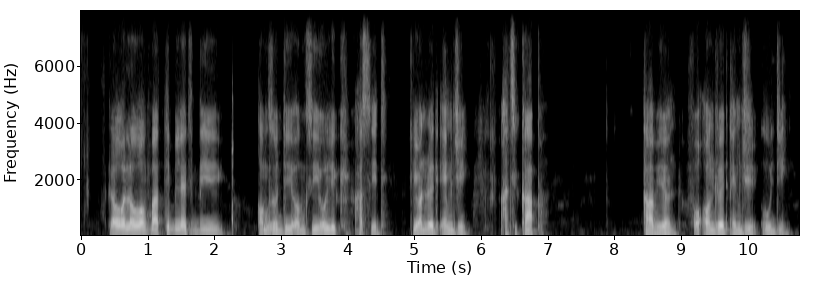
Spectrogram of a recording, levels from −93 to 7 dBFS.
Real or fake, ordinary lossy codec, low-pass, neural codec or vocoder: fake; Opus, 32 kbps; 7.2 kHz; codec, 16 kHz in and 24 kHz out, 1.1 kbps, FireRedTTS-2 codec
